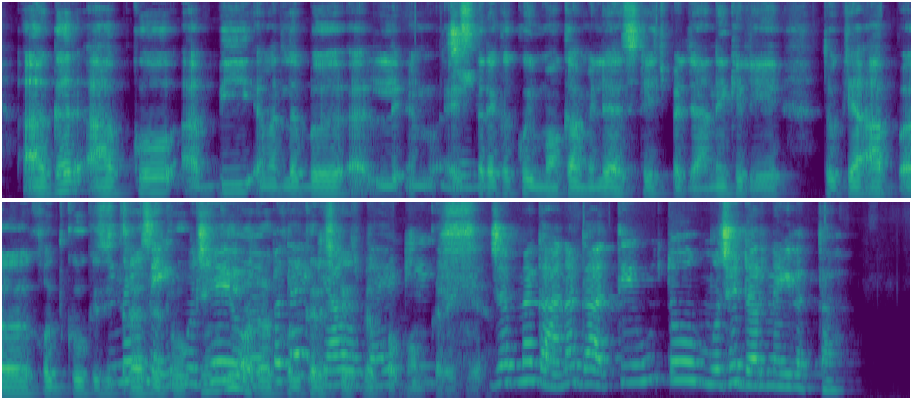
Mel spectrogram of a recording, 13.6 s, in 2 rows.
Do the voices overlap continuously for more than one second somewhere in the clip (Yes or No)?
Yes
